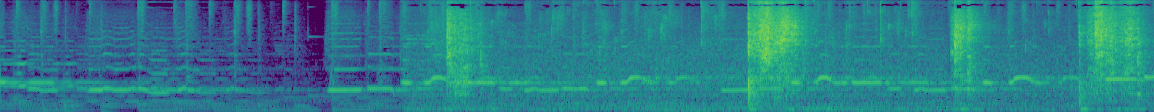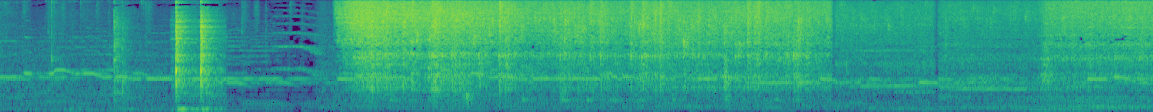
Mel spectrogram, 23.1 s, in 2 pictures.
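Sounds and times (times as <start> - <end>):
food sizzling in a pan: 14.9 - 23.0.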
